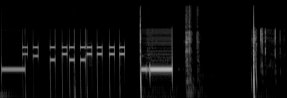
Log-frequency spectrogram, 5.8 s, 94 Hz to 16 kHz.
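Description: A steady dial tone gives way to a quick run of about ten short, evenly spaced touch-tone beeps, followed by a burst of line static and clicks as the call connects, in an old 2011 phone call made to call in sick at the wrong workplace.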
